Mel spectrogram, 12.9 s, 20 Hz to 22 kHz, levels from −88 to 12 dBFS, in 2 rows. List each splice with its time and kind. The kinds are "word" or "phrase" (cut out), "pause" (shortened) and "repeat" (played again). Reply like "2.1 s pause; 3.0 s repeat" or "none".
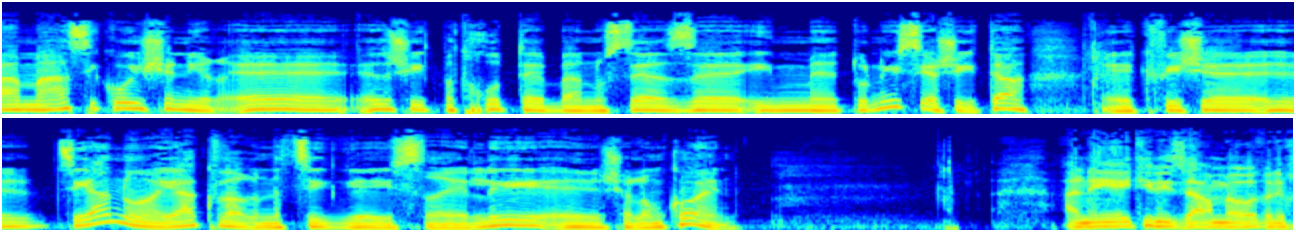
none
